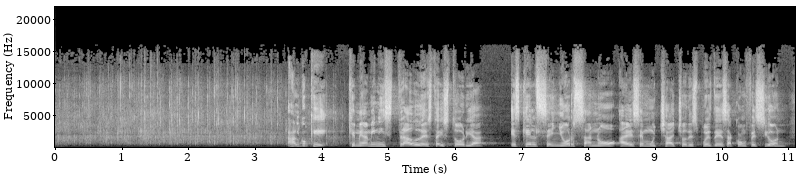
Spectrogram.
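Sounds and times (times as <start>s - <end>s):
audience applause: 0.0s - 4.0s
speech: 3.5s - 11.0s.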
